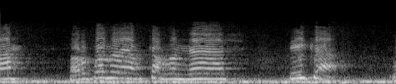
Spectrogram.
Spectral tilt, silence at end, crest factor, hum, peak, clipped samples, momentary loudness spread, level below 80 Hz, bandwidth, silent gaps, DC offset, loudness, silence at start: -8 dB/octave; 0 s; 14 dB; none; -2 dBFS; under 0.1%; 8 LU; -34 dBFS; 7.4 kHz; none; under 0.1%; -18 LUFS; 0 s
